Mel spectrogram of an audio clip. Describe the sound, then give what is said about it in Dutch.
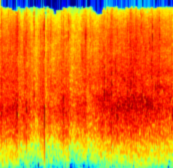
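A crowd at the Kapiteinenfestival claps steadily and fairly loudly after a debate, a dense patter of many hands that carries on without pause for a couple of seconds. “Applaus voor Gijs Rademaker.”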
